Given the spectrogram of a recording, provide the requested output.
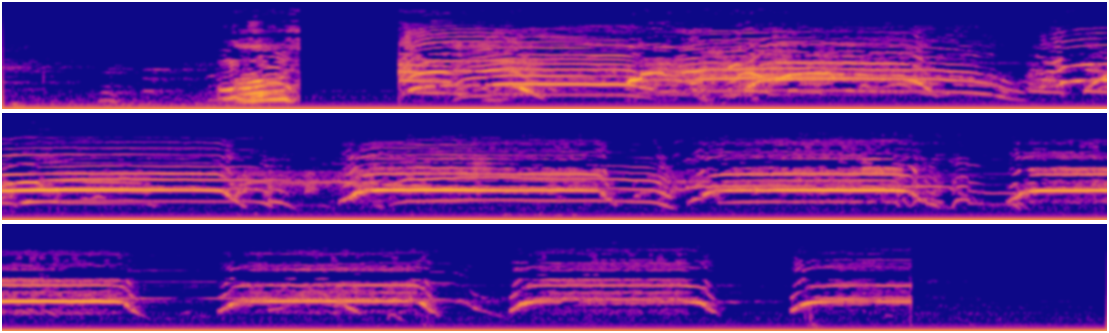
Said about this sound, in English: You can hardly blame the bear for running away. If I was a dude in the house and a lady was yelling like that repeatedly, I'd be running right beside the bear.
